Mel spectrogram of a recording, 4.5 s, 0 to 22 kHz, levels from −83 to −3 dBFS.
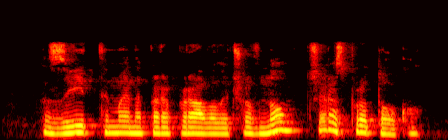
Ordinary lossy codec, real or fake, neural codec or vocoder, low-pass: MP3, 48 kbps; real; none; 7.2 kHz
